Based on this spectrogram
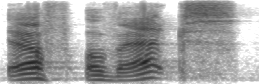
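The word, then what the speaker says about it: f(x): y equals 2x plus 3 and this is pronounced f of X equals 2x plus 3 absolutely nothing they mean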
